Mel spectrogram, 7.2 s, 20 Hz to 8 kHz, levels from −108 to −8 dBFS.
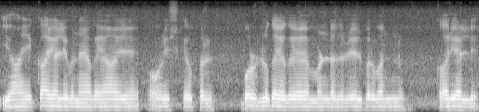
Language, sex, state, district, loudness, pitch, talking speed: Hindi, male, Rajasthan, Bikaner, -14 LUFS, 95 Hz, 140 wpm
